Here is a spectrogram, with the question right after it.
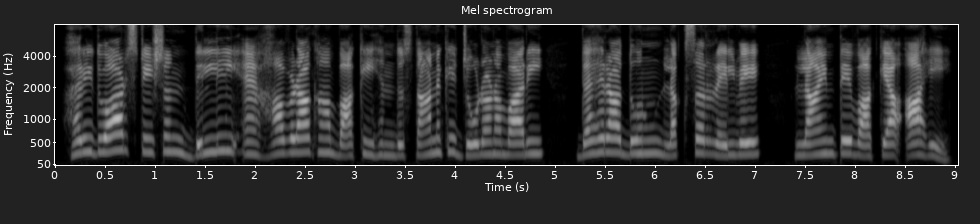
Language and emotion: Sindhi, neutral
